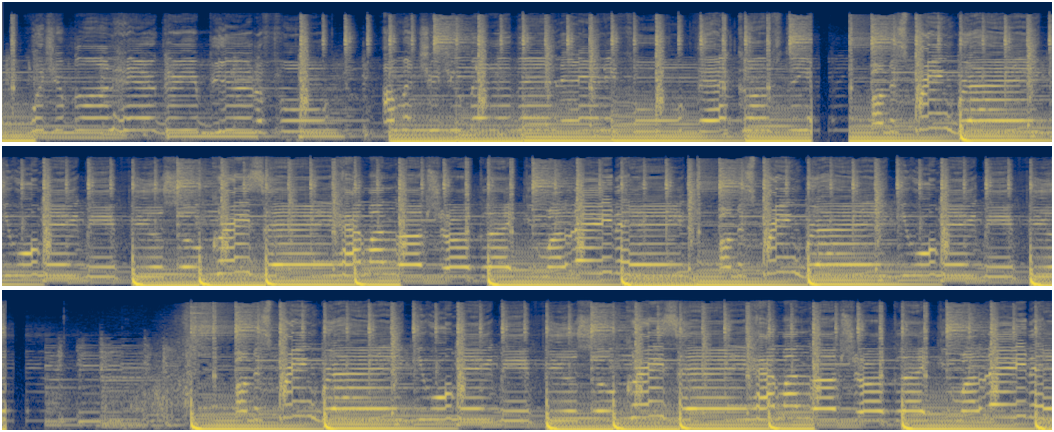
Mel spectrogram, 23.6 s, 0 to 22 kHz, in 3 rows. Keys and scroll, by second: 2.2 super+`, 4.9 ctrl+shift+Page_Up, 5.1 ctrl+shift+Page_Up, 12.8 alt+shift+d, 21.5 super+Tab.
